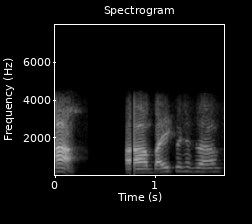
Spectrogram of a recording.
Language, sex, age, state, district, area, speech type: Goan Konkani, male, 18-30, Goa, Bardez, urban, conversation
